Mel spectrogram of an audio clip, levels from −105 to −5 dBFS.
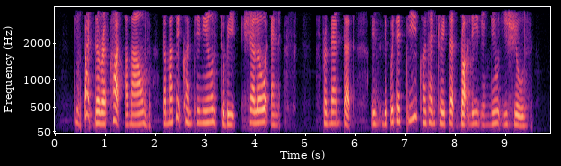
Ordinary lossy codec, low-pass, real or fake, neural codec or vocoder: MP3, 32 kbps; 3.6 kHz; fake; autoencoder, 22.05 kHz, a latent of 192 numbers a frame, VITS, trained on one speaker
